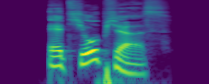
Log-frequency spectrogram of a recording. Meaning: genitive of Äthiopier
- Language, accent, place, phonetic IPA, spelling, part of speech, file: German, Germany, Berlin, [ɛˈti̯oːpi̯ɐs], Äthiopiers, noun, De-Äthiopiers.ogg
